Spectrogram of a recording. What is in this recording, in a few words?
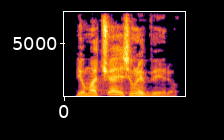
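"accea", Italian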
